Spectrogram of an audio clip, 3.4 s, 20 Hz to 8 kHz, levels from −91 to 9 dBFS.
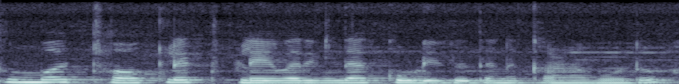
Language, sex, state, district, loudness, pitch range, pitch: Kannada, female, Karnataka, Belgaum, -15 LUFS, 185-225 Hz, 195 Hz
